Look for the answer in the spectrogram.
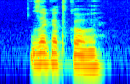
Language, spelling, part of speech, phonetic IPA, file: Polish, zagadkowy, adjective, [ˌzaɡatˈkɔvɨ], LL-Q809 (pol)-zagadkowy.wav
